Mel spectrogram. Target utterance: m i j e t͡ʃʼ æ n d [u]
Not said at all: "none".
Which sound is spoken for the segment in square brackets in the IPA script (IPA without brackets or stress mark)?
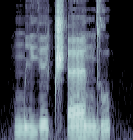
u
